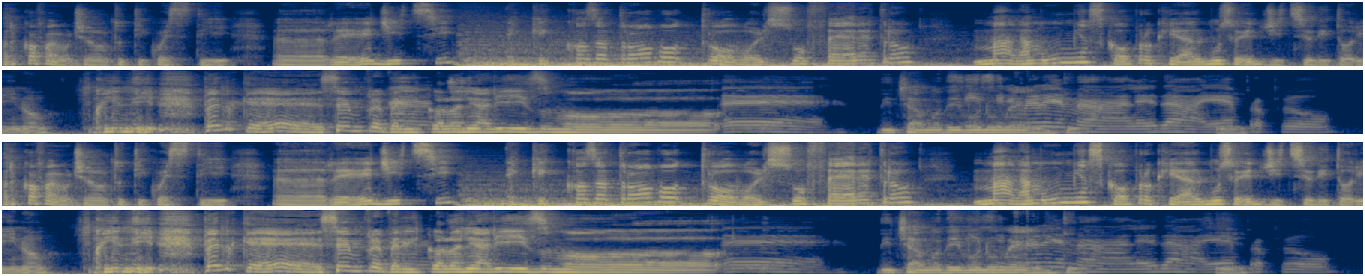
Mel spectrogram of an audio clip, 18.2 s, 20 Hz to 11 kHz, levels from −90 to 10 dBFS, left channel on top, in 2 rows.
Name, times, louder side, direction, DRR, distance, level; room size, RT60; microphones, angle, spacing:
voice 1, 0.0-3.1 3.4-6.1 6.5-13.9 14.9-16.3 17.2-17.4, right 3 dB, 40° right, 0.4 m, -21 dB
Explosion, 3.0-9.0 9.4-9.5, equal, 60° left, 1.3 m, -23 dB
voice 2, 11.6-12.2 13.9-14.6 15.4-18.0, left 4 dB, 40° left, 0.6 m, -35 dB
5.8 x 2.4 x 2.9 m
head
